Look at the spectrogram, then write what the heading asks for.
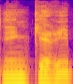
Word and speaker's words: Nincheri: En fait, on prononce Nincheri parce qu'en italien, le CH, che, se prononce K.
